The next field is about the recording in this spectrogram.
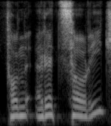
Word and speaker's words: von Rezzori: Ja nie miałem pewności, jak czyta się jego nazwisko, von Rezzori czy Rezzori? Von Rezzori, ponieważ tak, jest to włoskie nazwisko, włoskojęzyczne.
